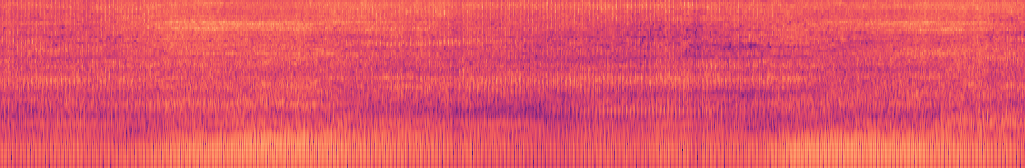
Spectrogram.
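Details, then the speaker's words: Zero-turn mower mowing overgrown lawn after repairs and new deck spindles and bearings were installed: steady engine drone under load, no bearing whine or grinding. The spindles are so quiet the blades seemed not engaged, a healthy result. "These bearings on these new spindles are so quiet. Like I literally didn't even know if the blades kicked on at first beca"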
